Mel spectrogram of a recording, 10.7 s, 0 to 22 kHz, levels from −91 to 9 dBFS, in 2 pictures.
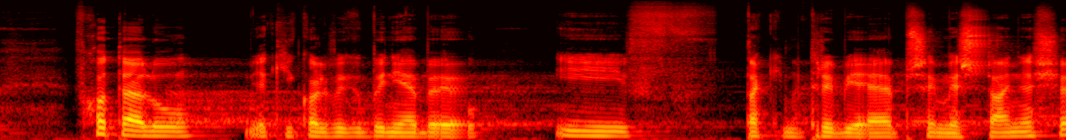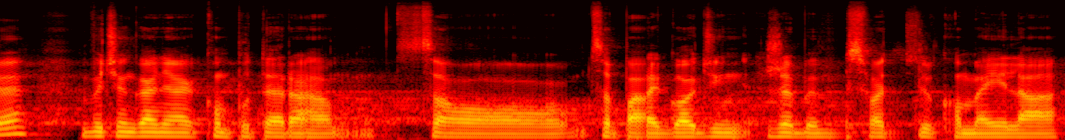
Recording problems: echo of what is said; faint; throughout; 210 ms later, 20 dB below the speech
choppy; very; 7% of the speech affected

